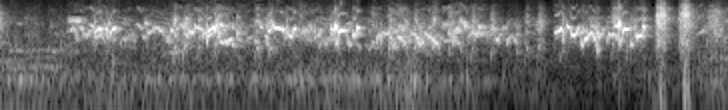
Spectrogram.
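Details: Pet budgies, hand tame, keep up a steady high warbling chatter, ending in a few loud sharp clicks and knocks.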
